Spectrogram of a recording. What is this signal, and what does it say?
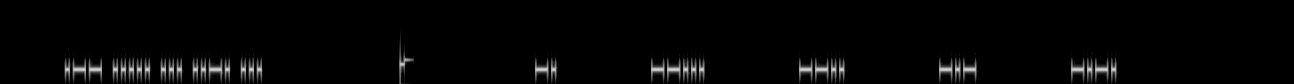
Morse code, heard as a keyed tone, about 32 wpm, spaced as for 13 wpm, 700 Hz. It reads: W5SFS N7ZKC
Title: USA Call Signs - 5 Characters - 8x Character Spacing - 30wpm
